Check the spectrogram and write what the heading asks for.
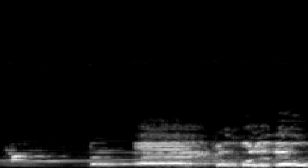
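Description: Piano accompaniment for a ballet barre exercise: held notes that grow into fuller, louder chords about halfway through.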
